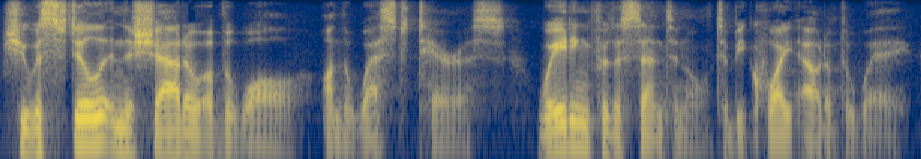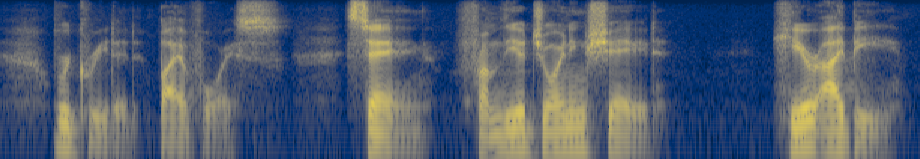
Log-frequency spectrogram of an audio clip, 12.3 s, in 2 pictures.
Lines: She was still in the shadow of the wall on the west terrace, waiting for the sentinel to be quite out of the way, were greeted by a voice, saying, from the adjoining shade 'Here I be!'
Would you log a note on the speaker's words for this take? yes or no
no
